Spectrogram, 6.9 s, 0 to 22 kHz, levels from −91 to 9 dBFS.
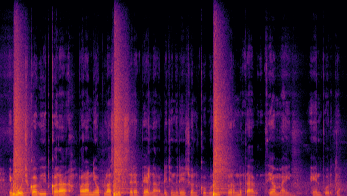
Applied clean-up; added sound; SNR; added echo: none; Snare drum; 3 dB; none.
